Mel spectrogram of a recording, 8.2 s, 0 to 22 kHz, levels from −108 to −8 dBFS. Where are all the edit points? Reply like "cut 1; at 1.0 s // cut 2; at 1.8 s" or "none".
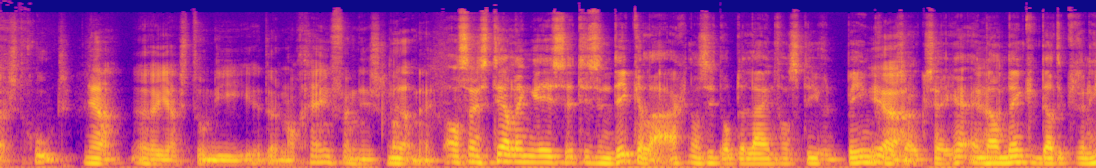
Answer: cut 1; at 2.8 s // cut 2; at 5.4 s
